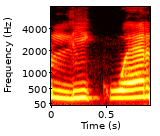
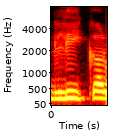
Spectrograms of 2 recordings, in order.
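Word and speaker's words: liquor: तो यहाँ पर ये जो क्यू यू है इसका क्व, मॉस्किटो, मॉस्क्वीटो नहीं बोलते हम, क्वी बोल रहे हैं, नहीं, मॉस्किटो, क साउंड आ रहा है क्यू यू का। अब इसको लीक्वेर नहीं बोलते, लीकर बोलते हैं।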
